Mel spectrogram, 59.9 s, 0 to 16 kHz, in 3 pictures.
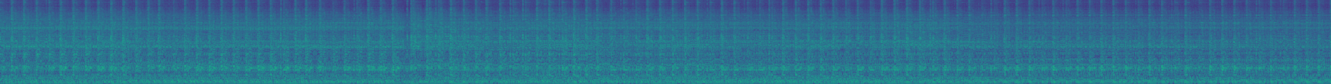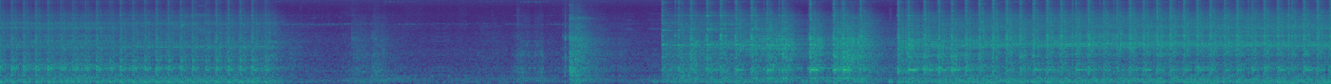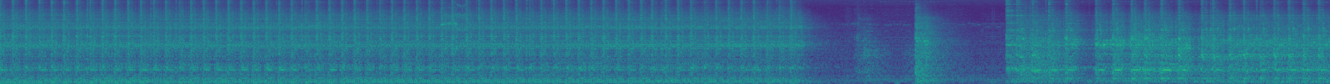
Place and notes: {"title": "Ben Yehuda St, Jerusalem, Israel - Ben Yehuda Street while demolishing a building", "date": "2020-05-08 12:00:00", "description": "Ben Yehuda Street while demolishing a building from a balcony in the 3rd floor.\nrecorder by zoom f1. friday noon.", "latitude": "31.78", "longitude": "35.22", "altitude": "799", "timezone": "Asia/Jerusalem"}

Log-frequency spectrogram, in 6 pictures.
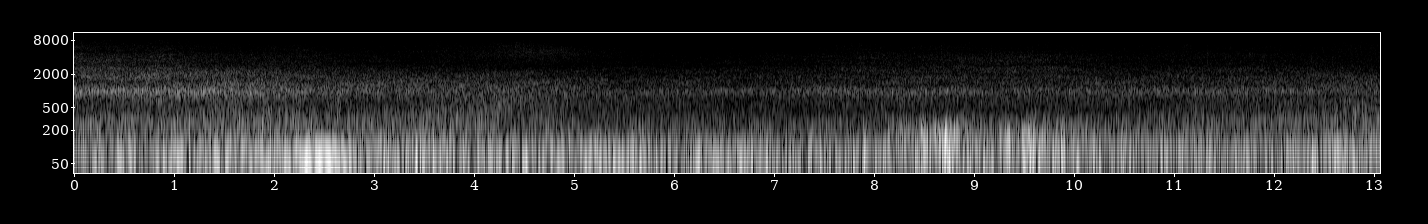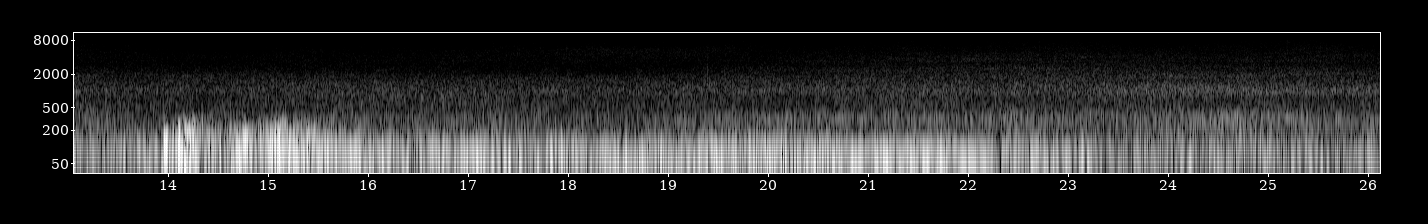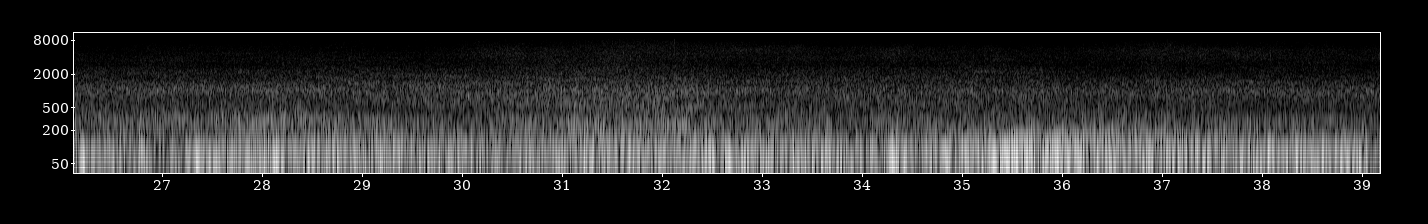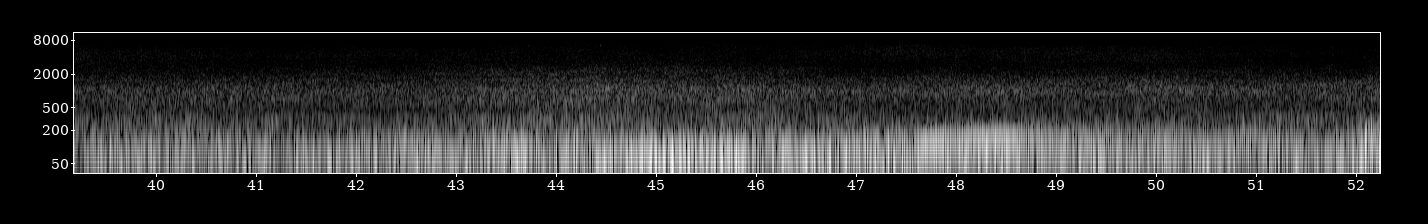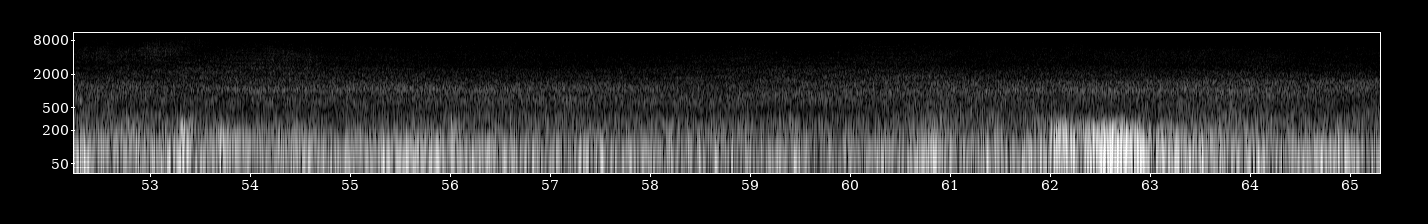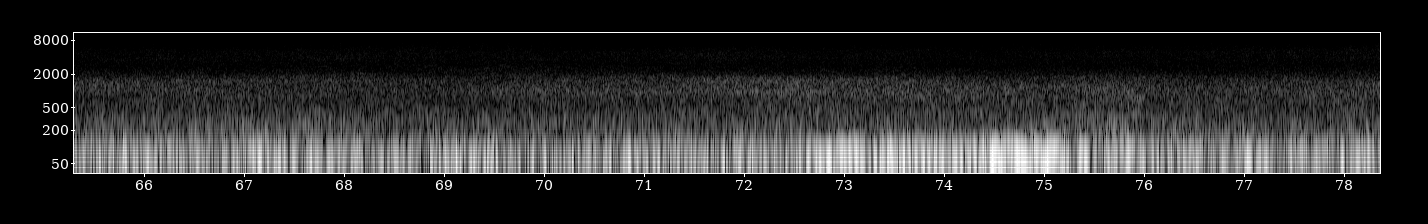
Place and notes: {"title": "Nova Gorica, Slovenija - Zvoki krožnega", "date": "2017-06-06 17:32:00", "description": "Cars driving round the roundabout.", "latitude": "45.96", "longitude": "13.65", "altitude": "108", "timezone": "Europe/Ljubljana"}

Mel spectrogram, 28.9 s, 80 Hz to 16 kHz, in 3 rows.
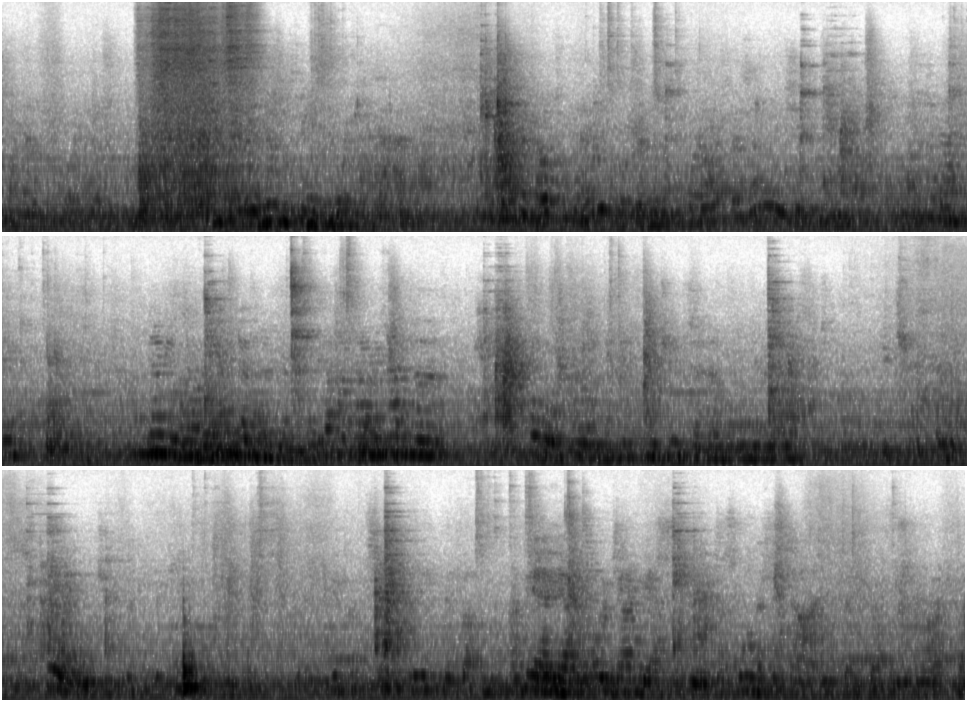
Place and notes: {"title": "Theatre Cafe, Malvern, UK - Theatre Cafe", "date": "2022-01-25 15:31:00", "description": "A long real time recording experience. I am in the large cafe of the theatre late on a cold afternoon. On the left a girl behind the counter is busy, in front two ladies talk and a man carries glasses to lay tables on the right. Various people pass by. Eventually I finish my cake and coffee and walk over to watch a video with music then out into the street where a busker plays a recorder. Finally I walk down an alley to the car park followed by a woman pushing a noisey shopping trolley.\nMixPre 6 II with two Sennheiser MKH 8020s in a rucksack.", "latitude": "52.11", "longitude": "-2.33", "altitude": "120", "timezone": "Europe/London"}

